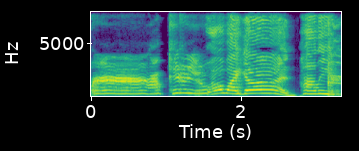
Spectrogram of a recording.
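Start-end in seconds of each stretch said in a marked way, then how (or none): 0.0-1.5 slow talking crow voice, "brr" drawn out. Retelling what a talking pet crow used to say: imitating a talking pet crow. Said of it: "he'd be like".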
